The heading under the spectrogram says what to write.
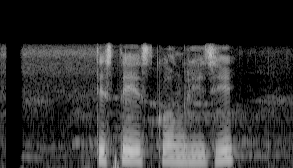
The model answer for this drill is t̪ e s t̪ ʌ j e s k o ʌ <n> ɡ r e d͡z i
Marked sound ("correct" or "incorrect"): incorrect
